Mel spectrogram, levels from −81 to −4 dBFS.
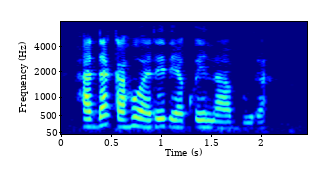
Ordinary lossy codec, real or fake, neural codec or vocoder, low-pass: none; real; none; 7.2 kHz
